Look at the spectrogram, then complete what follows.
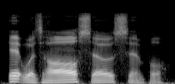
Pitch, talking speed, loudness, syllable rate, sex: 100 Hz, 170 wpm, -17 LUFS, 3.8 syllables/s, male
